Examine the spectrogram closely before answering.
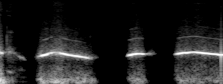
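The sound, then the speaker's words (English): A person whistles an imitation of a turkey vulture: four mid-pitched whistled notes separated by short gaps. A brief opening note comes first, then a longer one that sags slightly, then a short one and a final held note. “why was I trying to whistle a turkey vulture?”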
